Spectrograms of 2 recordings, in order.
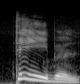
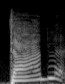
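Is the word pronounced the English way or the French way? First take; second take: English; French. First: It is said with an English vowel sound. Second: It is said with a French vowel sound. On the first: "et en anglais table" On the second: "il se prononce en français table"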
